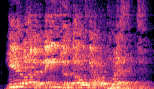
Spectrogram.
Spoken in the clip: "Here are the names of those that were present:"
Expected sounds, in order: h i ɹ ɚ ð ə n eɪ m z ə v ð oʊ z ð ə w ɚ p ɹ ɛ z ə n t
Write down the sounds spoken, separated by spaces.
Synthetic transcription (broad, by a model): h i ɹ ɚ ð ə n eɪ m z ə v ð oʊ z ð ə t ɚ p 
